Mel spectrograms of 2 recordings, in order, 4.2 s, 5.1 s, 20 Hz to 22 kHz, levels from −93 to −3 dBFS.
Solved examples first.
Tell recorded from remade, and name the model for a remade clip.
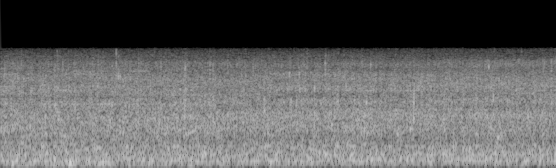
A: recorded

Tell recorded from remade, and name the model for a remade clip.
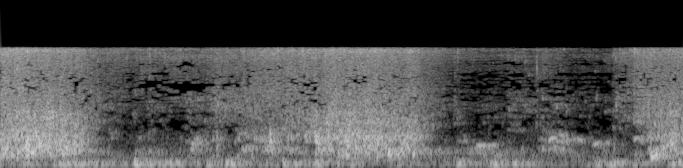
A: recorded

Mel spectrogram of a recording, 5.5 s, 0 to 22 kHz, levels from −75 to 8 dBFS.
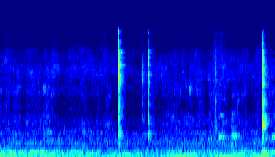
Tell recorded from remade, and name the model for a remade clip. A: recorded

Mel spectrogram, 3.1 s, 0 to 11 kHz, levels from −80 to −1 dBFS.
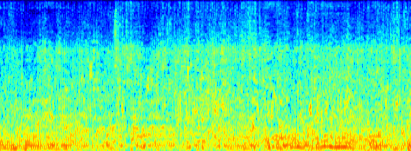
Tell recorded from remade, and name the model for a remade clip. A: remade, vocoder, Vocos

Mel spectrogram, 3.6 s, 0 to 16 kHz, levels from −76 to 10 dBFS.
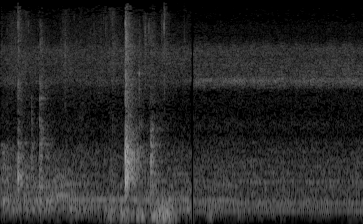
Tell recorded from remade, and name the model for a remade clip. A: recorded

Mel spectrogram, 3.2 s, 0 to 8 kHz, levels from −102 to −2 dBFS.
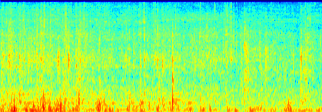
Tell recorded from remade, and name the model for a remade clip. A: recorded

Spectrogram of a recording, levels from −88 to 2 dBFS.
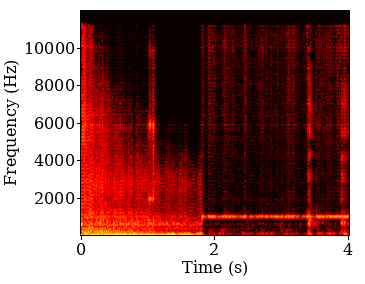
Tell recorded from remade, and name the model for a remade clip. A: remade, vocoder, Vocos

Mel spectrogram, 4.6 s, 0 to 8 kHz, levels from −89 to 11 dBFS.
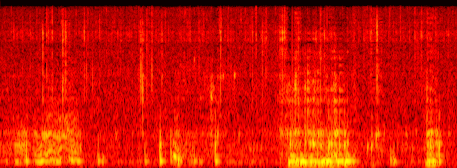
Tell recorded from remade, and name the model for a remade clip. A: remade, vocoder, Vocos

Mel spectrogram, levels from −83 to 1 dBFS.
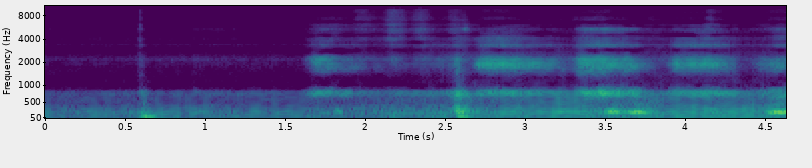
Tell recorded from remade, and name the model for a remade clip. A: remade, vocoder, Vocos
